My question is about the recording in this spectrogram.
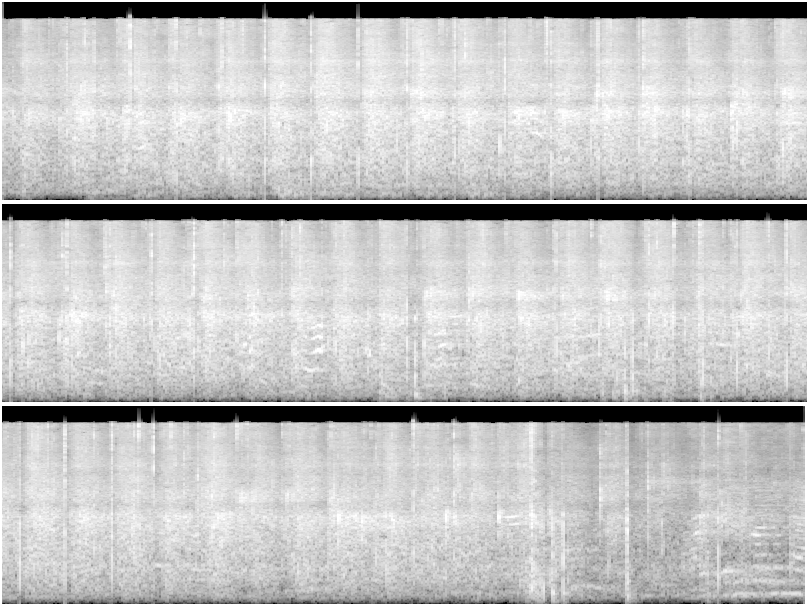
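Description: A crowd of schoolchildren and adults applauding in a large hall, dying down about sixteen seconds in.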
